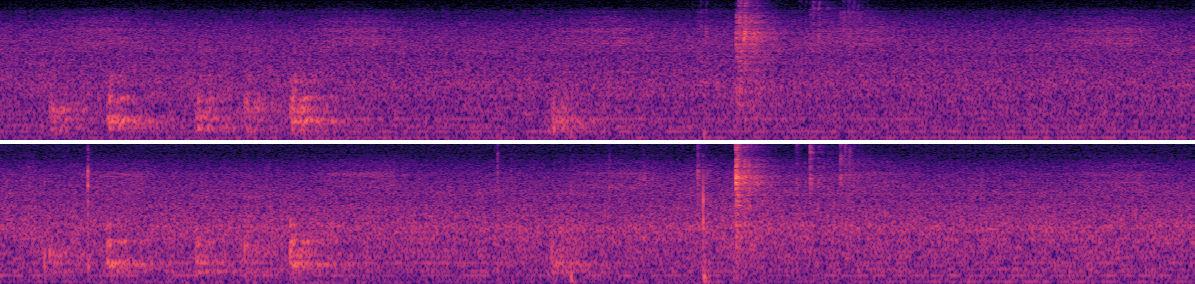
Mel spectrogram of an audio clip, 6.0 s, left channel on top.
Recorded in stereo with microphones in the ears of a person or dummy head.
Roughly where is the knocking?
Right.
